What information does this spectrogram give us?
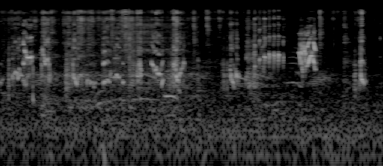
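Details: Pair of budgies singing and talking together, giving a rambling warble of quick chirps, trills and brief buzzy notes over a constant low hiss.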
